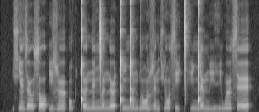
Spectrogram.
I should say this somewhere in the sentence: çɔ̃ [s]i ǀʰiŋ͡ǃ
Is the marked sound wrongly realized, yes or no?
no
